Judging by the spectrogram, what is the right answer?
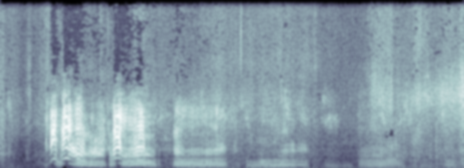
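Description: Puppies growling while play-fighting. The loudest, highest, wavering growls come about a second in, followed by lower, quieter growls.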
